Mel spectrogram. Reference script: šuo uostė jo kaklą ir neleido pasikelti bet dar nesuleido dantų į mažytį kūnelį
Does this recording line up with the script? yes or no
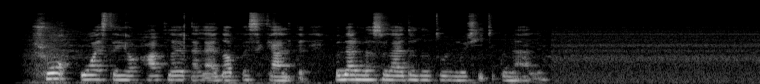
yes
